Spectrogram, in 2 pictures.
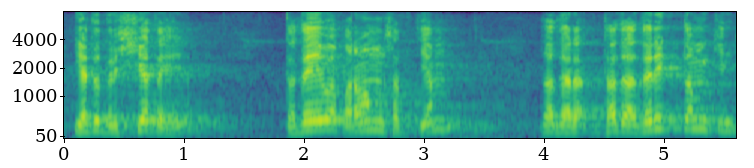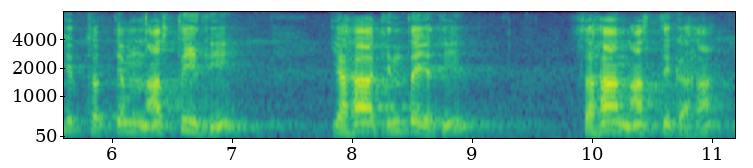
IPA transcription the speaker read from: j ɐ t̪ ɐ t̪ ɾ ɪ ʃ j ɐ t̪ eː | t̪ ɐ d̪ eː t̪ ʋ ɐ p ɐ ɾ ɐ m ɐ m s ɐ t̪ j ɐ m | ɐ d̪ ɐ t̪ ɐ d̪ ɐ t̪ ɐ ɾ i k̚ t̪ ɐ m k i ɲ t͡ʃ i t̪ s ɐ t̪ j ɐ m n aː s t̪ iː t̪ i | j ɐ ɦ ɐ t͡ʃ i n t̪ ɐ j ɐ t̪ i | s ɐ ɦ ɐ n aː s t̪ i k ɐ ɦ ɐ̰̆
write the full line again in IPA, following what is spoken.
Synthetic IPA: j ɐ t̪ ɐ d̪ ɾ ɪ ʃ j ɐ t̪ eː | t̪ ɐ d̪ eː ʋ ɐ p ɐ ɾ ɐ m ɐ m s ɐ t̪ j ɐ m | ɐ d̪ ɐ t̪ ɐ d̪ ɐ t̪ ɐ ɾ i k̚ t̪ ɐ m k i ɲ t͡ʃ i t̪ s ɐ t̪ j ɐ m n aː s t̪ iː t̪ i | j ɐ ɦ ɐ t͡ʃ i n t̪ ɐ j ɐ t̪ i | s ɐ ɦ ɐ n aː s t̪ i k ɐ ɦ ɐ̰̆

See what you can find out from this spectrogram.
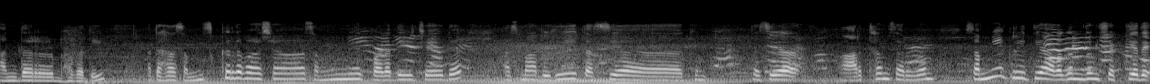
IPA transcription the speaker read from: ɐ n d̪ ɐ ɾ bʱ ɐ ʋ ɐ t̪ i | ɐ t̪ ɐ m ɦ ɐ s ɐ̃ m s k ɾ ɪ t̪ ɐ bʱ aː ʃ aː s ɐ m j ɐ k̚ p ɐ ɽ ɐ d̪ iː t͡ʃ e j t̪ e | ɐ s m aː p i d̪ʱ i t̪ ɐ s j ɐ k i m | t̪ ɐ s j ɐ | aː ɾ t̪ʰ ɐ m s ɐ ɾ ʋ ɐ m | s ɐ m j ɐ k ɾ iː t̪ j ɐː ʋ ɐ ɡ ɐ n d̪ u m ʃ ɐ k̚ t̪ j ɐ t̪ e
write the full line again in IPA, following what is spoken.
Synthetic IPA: ɐ n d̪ ɐ ɾ bʱ ɐ ʋ ɐ t̪ i | ɐ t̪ ɐ ɦ ɐ s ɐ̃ m s k ɾ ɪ t̪ ɐ bʱ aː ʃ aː s ɐ m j ɐ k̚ p ɐ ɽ ɐ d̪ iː t͡ʃ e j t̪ e | ɐ s m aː p i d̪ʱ i t̪ ɐ s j ɐ k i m | t̪ ɐ s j ɐ | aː ɾ t̪ʰ ɐ m s ɐ ɾ ʋ ɐ m | s ɐ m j ɐ k ɾ iː t̪ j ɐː ʋ ɐ ɡ ɐ n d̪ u m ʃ ɐ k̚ t̪ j ɐ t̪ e

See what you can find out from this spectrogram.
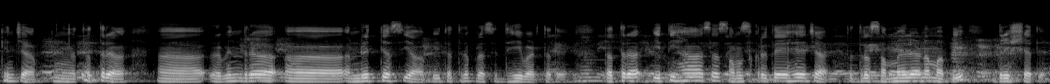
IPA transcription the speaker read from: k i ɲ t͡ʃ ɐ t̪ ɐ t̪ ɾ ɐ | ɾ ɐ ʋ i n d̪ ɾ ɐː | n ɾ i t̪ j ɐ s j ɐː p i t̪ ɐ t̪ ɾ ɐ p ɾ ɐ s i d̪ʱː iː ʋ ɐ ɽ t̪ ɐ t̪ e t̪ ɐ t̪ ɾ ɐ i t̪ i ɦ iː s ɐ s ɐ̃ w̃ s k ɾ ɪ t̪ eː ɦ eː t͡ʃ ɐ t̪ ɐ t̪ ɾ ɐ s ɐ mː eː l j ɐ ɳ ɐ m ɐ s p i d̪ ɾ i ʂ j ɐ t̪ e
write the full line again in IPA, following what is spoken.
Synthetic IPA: k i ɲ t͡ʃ ɐ t̪ ɐ t̪ ɾ ɐ | ɾ ɐ ʋ i n d̪ ɾ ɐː | n ɾ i t̪ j ɐ s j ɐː p i t̪ ɐ t̪ ɾ ɐ p ɾ ɐ s i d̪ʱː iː ʋ ɐ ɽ t̪ ɐ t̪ e t̪ ɐ t̪ ɾ ɐ i t̪ i ɦ aː s ɐ s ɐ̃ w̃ s k ɾ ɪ t̪ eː ɦ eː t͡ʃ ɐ t̪ ɐ t̪ ɾ ɐ s ɐ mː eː l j ɐ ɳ ɐ m ɐ p i d̪ ɾ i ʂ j ɐ t̪ e

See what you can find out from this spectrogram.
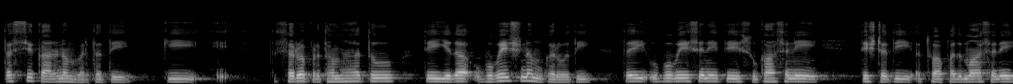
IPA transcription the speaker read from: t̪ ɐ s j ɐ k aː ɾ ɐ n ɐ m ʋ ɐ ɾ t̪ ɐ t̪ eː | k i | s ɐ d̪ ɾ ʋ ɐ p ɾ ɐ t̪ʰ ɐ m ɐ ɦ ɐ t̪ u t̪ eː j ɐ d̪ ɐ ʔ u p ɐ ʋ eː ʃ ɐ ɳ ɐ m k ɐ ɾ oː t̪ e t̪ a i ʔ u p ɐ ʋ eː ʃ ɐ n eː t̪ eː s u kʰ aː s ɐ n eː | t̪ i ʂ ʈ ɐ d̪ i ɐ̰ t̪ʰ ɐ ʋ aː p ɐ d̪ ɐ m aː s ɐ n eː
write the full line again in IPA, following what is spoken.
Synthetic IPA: t̪ ɐ s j ɐ k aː ɾ ɐ ɳ ɐ m ʋ ɐ ɾ t̪ ɐ t̪ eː | k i | s ɐ ɾ ʋ ɐ p ɾ ɐ t̪ʰ ɐ m ɐ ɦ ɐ t̪ u t̪ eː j ɐ d̪ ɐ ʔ u p ɐ ʋ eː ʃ ɐ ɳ ɐ m k ɐ ɾ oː t̪ i t̪ ɐ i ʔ u p ɐ ʋ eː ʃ ɐ n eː t̪ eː s u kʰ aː s ɐ n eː | t̪ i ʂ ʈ ɐ t̪ i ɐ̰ t̪ʰ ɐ ʋ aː p ɐ d̪ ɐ m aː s ɐ n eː

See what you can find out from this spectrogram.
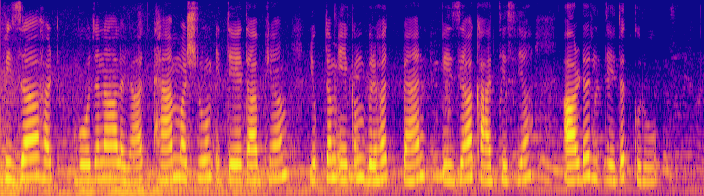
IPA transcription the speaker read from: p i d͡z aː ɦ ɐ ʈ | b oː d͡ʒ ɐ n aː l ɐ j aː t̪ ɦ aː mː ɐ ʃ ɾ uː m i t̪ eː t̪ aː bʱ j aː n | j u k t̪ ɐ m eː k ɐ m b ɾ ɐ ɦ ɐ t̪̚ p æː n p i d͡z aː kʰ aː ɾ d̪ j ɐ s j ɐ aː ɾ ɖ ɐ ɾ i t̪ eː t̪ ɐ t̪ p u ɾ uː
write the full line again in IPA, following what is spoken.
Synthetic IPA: p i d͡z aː ɦ ɐ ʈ | b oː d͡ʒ ɐ n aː l ɐ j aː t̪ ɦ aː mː ɐ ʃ ɾ uː m i t̪ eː t̪ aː bʱ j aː m | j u k t̪ ɐ m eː k ɐ m b ɾ ɐ ɦ ɐ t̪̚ p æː n p i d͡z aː kʰ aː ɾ d̪ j ɐ s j ɐ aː ɾ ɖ ɐ ɾ i t̪ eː t̪ ɐ t̪ k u ɾ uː

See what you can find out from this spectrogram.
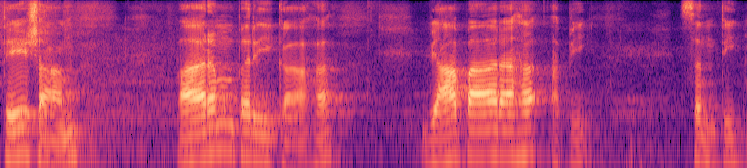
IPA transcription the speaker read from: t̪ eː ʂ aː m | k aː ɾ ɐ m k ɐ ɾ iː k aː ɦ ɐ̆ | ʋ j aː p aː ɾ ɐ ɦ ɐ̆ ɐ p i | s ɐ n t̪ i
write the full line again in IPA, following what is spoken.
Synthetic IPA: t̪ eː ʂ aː m | p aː ɾ ɐ m p ɐ ɾ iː k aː ɦ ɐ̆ | ʋ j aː p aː ɾ ɐ ɦ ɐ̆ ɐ p i | s ɐ n t̪ i

